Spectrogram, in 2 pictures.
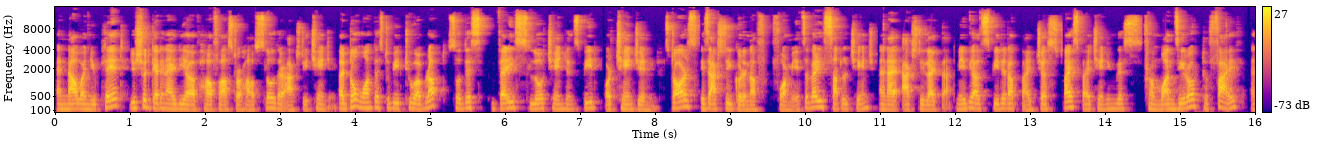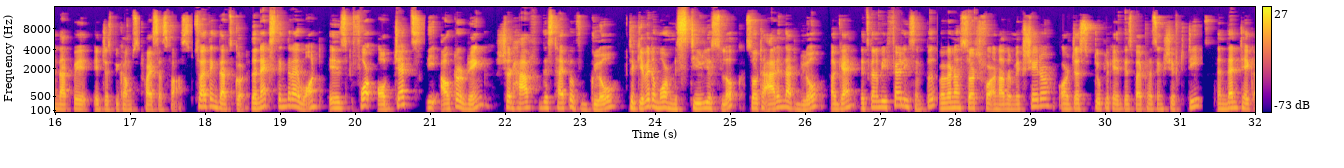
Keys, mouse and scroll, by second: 0.3 space, 11.6 space, 12.7-16.0 drag, 14.4 shift+Left, 17.8 space, 18.5 space, 19.6-20.0 scroll down 1, 20.2-20.9 middle drag, 23.6 middle click, 25.3-25.7 scroll down 2, 25.7 middle click, 26.5-26.9 scroll down 3, 27.2 click, 27.7-28.1 middle drag, 28.3 click, 29.3 shift+d, 31.0 middle click, 31.2 click.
